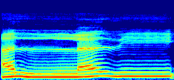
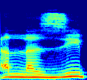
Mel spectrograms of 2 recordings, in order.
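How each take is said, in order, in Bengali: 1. মাঝের ব্যঞ্জনটি নরম ও হালকা করে বলা হয়। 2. মাঝের ব্যঞ্জনটি শক্ত করে বলা হয়। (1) "নরম করে" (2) "অনেকে আল্লাযী পড়ে"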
